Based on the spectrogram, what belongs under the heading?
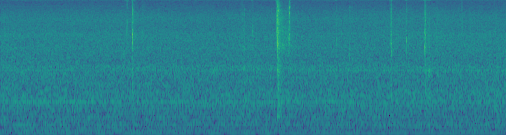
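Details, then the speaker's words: Used Zotac ZBOX mini PC received as broken: constant airy rush with a faint steady hum and no speed changes; cooling fan louder than it should be, owner suspects the fan is bad. "Oh yeah, I can hear the fan. Maybe you can hear it on the video. I don't know."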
